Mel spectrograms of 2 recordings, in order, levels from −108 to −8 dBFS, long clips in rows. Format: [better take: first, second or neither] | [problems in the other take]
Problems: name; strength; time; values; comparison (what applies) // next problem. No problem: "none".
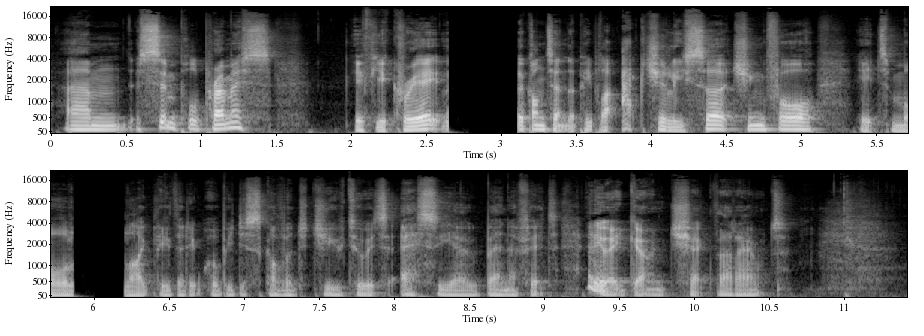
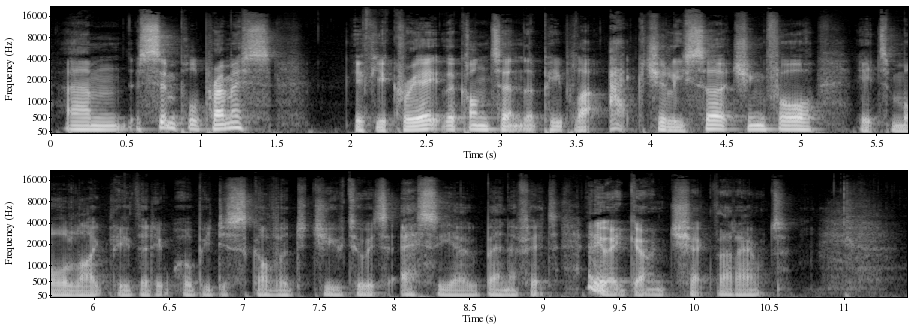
second | audio freezing; at 2.5 s and at 6 s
